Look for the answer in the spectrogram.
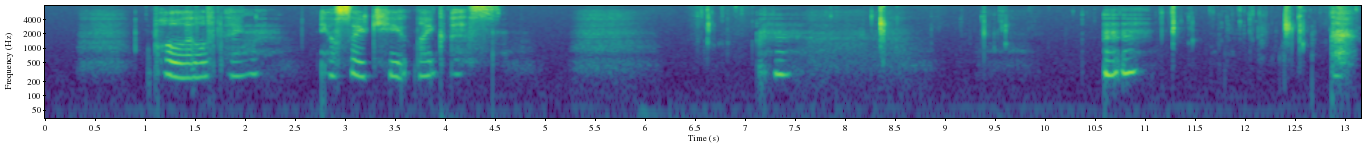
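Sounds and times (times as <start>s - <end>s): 
speech: 1.0s - 4.5s, 7.1s - 7.5s
kissing sounds: 8.2s - 8.6s.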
